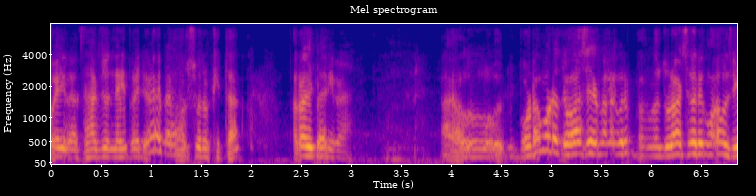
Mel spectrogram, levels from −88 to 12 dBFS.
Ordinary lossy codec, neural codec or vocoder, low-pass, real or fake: none; codec, 24 kHz, 1.5 kbps, HILCodec; 7.2 kHz; fake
